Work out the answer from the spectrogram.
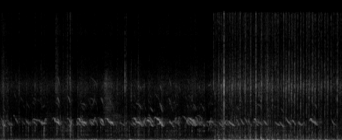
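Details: Chicks give quick, high, scattered peeps; after about two and a half seconds a louder rustling, scraping noise rises and partly covers the chirping.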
